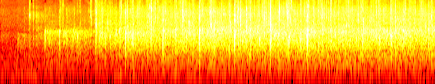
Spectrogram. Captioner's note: audience applauds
